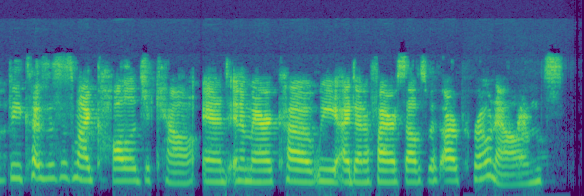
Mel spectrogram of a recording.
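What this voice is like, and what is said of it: American accent. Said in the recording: “You sound very American.”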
